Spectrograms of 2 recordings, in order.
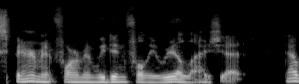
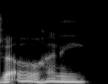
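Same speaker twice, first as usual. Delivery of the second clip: put-on gentle tone. Retelling how a man's wife answered him at home, imitating her gentle tone. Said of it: "in a more gentle way than the other two".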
